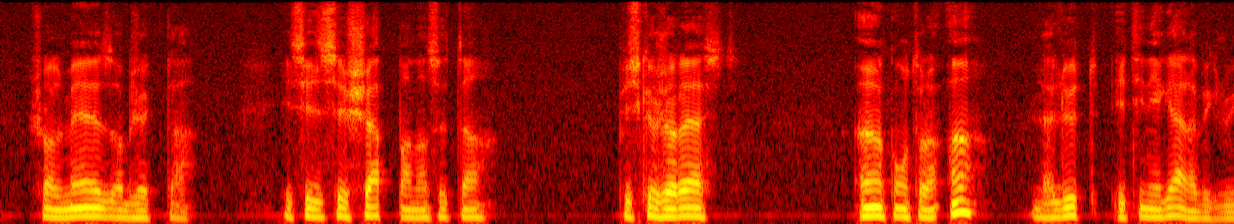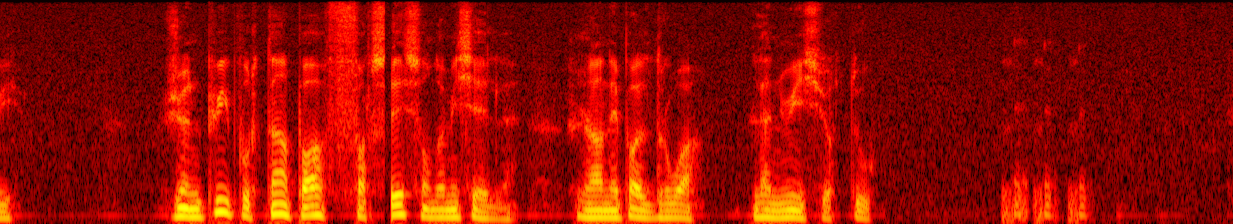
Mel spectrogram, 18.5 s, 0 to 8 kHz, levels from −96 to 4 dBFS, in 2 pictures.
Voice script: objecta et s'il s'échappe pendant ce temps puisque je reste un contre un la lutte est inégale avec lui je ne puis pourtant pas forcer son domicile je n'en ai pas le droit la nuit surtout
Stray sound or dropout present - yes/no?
yes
